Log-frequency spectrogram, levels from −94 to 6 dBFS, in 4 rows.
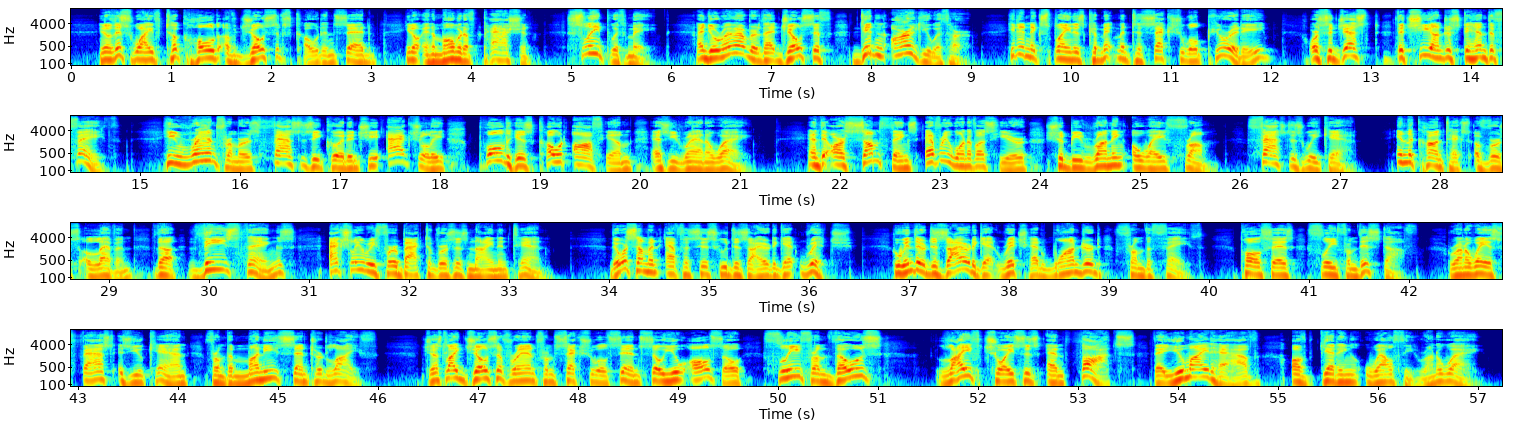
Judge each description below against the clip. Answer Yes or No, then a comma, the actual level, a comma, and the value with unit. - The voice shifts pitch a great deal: Yes, wide, 6.7 semitones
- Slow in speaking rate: No, average, 175 wpm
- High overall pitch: No, low, 135 Hz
